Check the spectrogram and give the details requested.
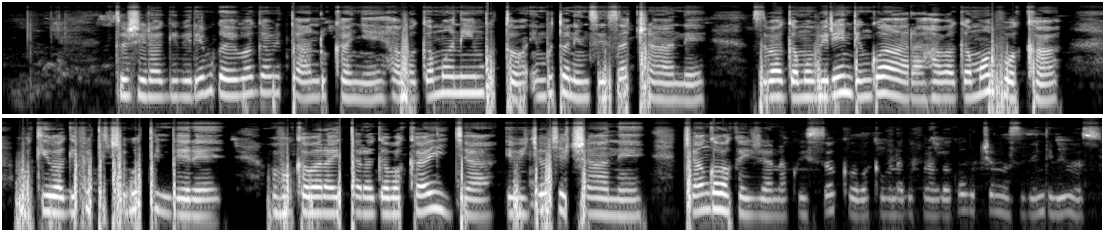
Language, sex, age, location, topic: Kinyarwanda, female, 25-35, Musanze, agriculture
